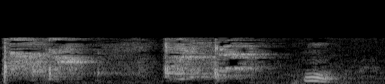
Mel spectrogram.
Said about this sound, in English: Take another cough right here.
